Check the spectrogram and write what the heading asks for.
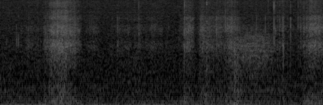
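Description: Quiet room tone: a low steady hum and faint hiss, with a soft swell about half a second in and a couple of faint clicks in the second half.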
